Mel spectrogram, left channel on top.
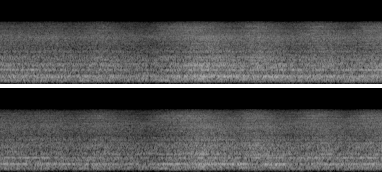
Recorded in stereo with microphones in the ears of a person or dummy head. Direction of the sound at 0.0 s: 45° right (ahead or behind).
